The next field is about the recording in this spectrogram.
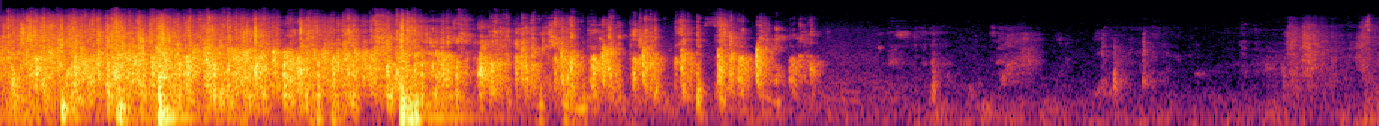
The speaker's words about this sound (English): Well, that was terrific. I think that deserves another round of applause. Thank you again, Congressman Hall.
